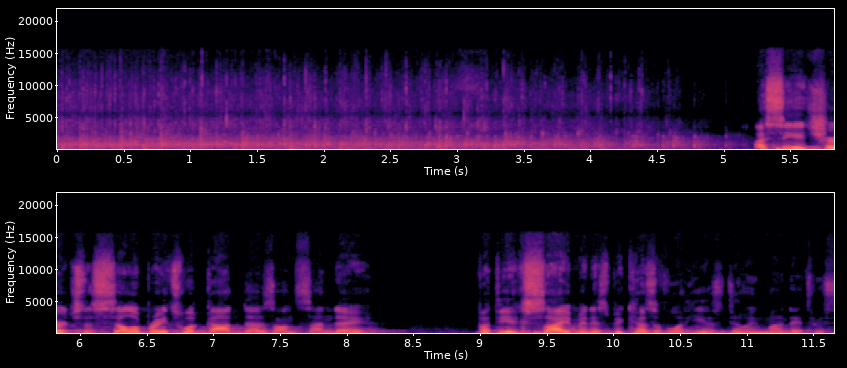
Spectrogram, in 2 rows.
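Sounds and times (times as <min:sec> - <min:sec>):
audience applauding: 0:00.0 - 0:05.4
speech: 0:05.2 - 0:08.3, 0:09.0 - 0:11.6.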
